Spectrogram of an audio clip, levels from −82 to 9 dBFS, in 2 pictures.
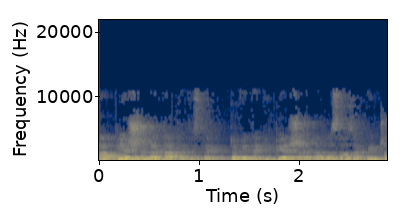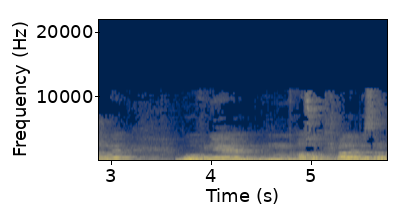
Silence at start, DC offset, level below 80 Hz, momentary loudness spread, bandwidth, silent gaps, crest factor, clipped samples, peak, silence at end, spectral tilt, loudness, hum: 0 s; under 0.1%; -46 dBFS; 7 LU; 11.5 kHz; none; 16 dB; under 0.1%; -4 dBFS; 0 s; -6.5 dB/octave; -21 LUFS; none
